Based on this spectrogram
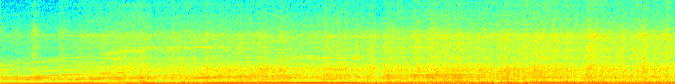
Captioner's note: revving up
